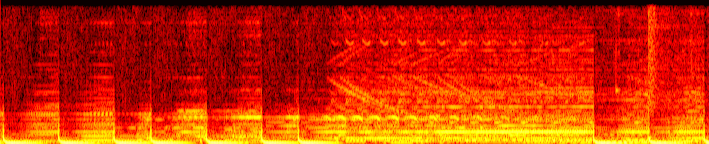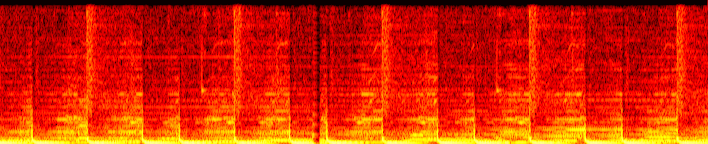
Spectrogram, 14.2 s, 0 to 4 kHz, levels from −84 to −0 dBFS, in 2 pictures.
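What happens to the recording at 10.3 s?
A burst of packet loss runs from 10.22 to 10.29 s. The receiver extends the last sound for 64 ms, fading it into a held buzz or hiss, then resumes with 60 ms skipped. Unlike a plain dropout, the gap is filled, not silent.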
